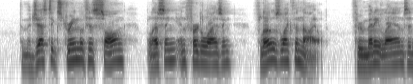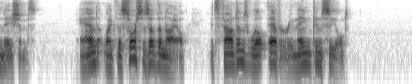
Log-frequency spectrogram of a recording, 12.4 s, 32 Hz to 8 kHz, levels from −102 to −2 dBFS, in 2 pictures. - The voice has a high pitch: No, low, 130 Hz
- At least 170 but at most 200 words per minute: No, average, 150 wpm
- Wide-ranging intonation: No, average, 4.4 semitones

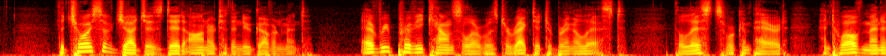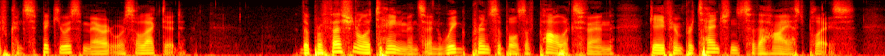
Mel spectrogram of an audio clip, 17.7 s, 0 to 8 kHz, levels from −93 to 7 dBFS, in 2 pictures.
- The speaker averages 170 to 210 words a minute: No, average, 155 wpm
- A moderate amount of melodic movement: Yes, average, 4.5 semitones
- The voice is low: Yes, low, 105 Hz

